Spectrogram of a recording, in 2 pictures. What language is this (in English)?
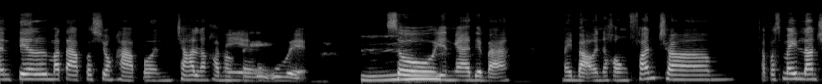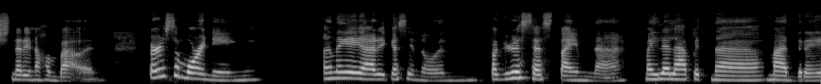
Filipino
